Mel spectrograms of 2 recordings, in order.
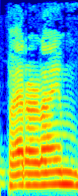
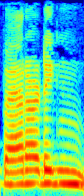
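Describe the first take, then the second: First: It ends like 'dime' with no g sound. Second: A g sound is heard before the final m. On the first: This is how foreign-trained speakers say it. "Foreigners जो उसका उच्चारण करते हैं ... वो पैराडाइम बोलते हैं" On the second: This is how Indian-trained speakers say it. "Indian जो doctors होते हैं ... वो पैराडिग्म बोलते थे"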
